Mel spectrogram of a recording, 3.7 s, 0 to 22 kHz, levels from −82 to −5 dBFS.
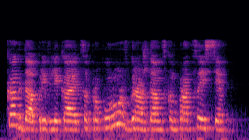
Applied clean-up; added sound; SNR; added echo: neural separator model SepFormer DNS4.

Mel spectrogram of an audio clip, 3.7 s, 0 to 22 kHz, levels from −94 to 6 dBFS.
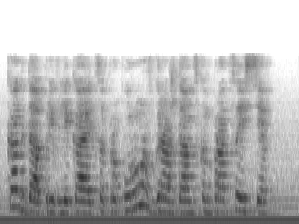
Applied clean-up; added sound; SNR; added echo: none; Microwave oven; 3 dB; reverberation time 0.3 s.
